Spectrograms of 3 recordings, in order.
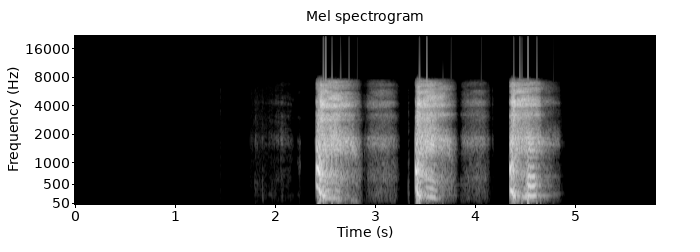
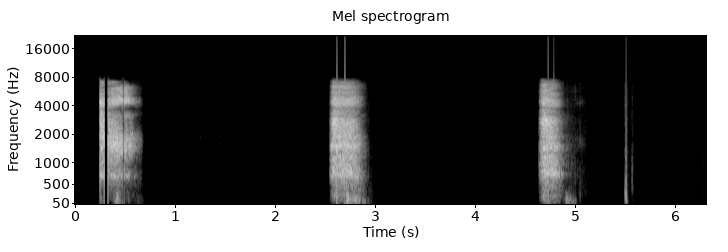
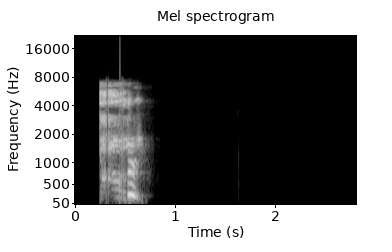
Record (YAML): three_cough_length: 5.8 s
three_cough_amplitude: 32768
three_cough_signal_mean_std_ratio: 0.33
exhalation_length: 6.3 s
exhalation_amplitude: 31050
exhalation_signal_mean_std_ratio: 0.27
cough_length: 2.8 s
cough_amplitude: 30573
cough_signal_mean_std_ratio: 0.29
survey_phase: beta (2021-08-13 to 2022-03-07)
age: 45-64
gender: Female
wearing_mask: 'No'
symptom_none: true
smoker_status: Never smoked
respiratory_condition_asthma: false
respiratory_condition_other: false
recruitment_source: REACT
submission_delay: 1 day
covid_test_method: RT-qPCR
